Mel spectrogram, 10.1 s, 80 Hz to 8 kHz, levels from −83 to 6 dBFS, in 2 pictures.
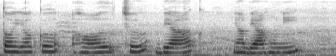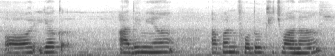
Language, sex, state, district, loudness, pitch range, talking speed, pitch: Hindi, female, Uttarakhand, Uttarkashi, -20 LUFS, 210-235 Hz, 90 wpm, 220 Hz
